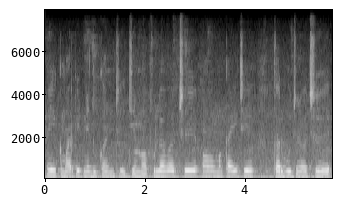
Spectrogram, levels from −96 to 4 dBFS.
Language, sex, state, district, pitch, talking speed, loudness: Gujarati, female, Gujarat, Gandhinagar, 225 Hz, 135 wpm, -16 LUFS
